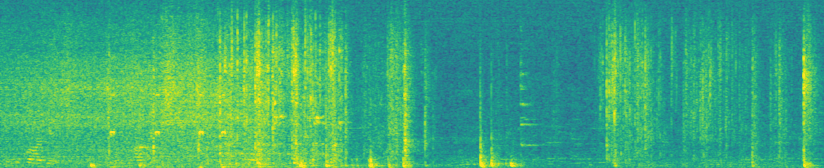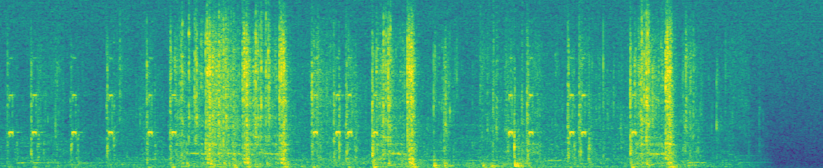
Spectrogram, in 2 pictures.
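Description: Soundtrack of a supermarket scene: knocks and clatter of goods being handled at a checkout, runs of short high beeps, and murmuring voices over music.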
